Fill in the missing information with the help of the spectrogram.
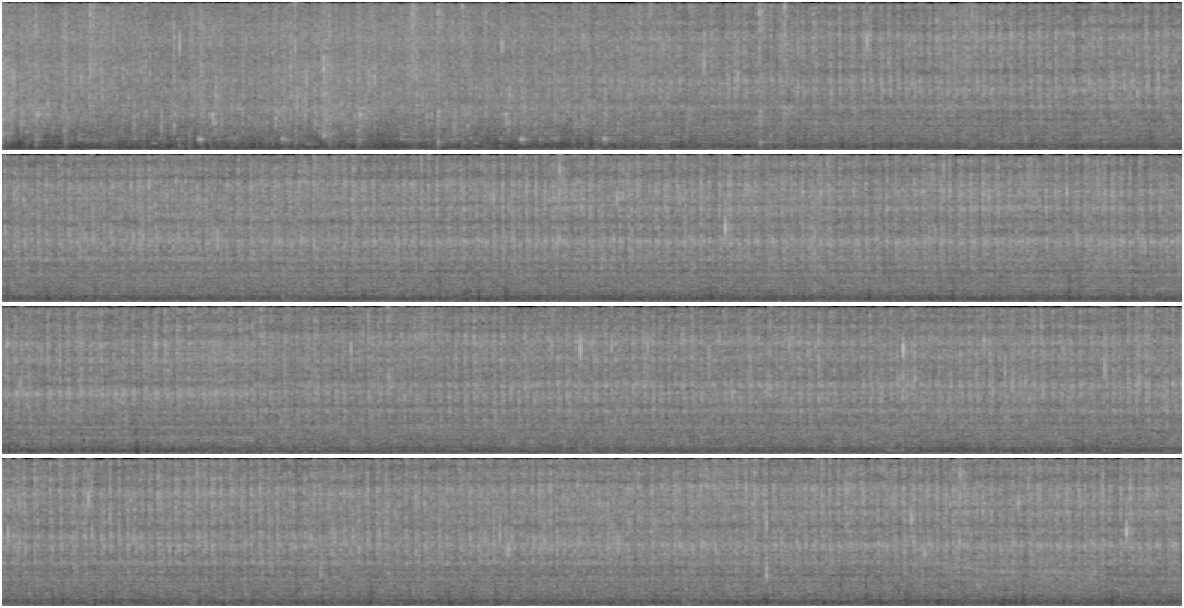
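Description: A bathroom tap running steadily into a sink, with a few small splashes in the first few seconds.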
